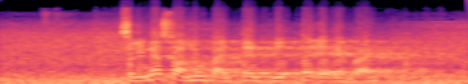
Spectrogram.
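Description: A man talks with animation close by, in a large echoing room.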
